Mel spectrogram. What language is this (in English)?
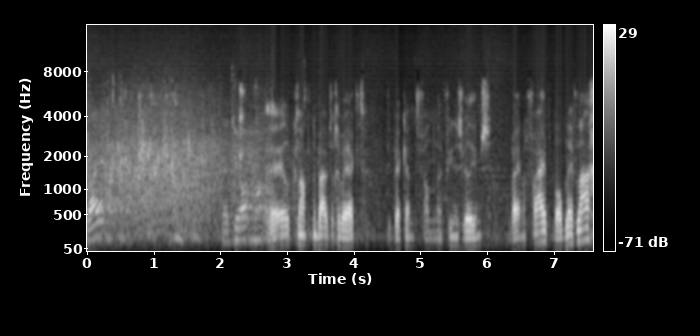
Dutch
